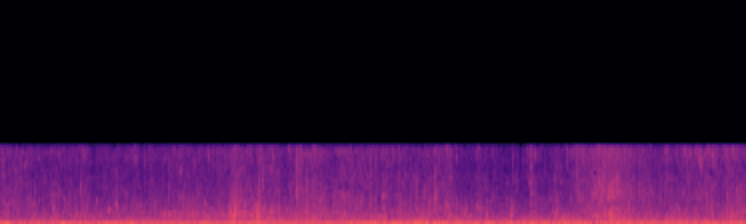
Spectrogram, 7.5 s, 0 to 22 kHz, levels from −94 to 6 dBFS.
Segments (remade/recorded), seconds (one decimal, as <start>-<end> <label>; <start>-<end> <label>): 0.0-0.7 remade; 0.7-3.3 recorded; 3.3-4.3 remade; 4.3-7.5 recorded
